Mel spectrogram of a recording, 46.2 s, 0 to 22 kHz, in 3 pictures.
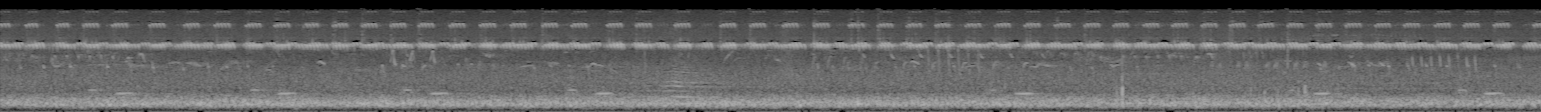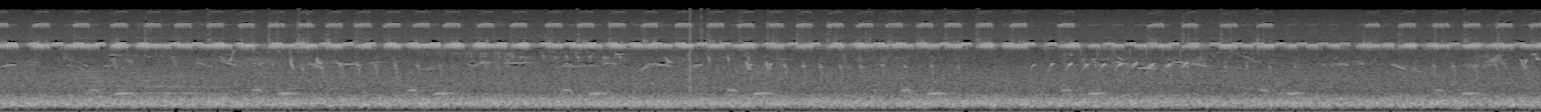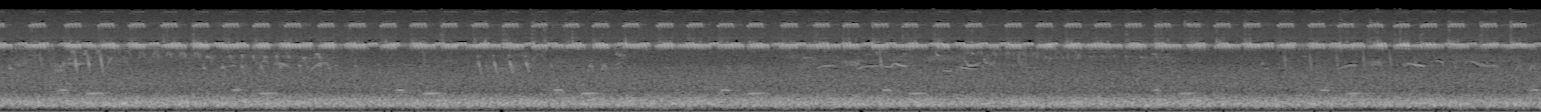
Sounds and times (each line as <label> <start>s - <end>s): Crickets singing 0.0s - 46.2s
other insects in background 0.0s - 46.2s
cuckoo 0.5s - 1.9s
cuckoo 2.5s - 4.7s
cuckoo 5.6s - 6.3s
cuckoo 9.3s - 11.3s
cuckoo 12.4s - 15.2s
cuckoo 16.2s - 23.5s
cuckoo 24.3s - 25.0s
cuckoo 26.0s - 28.5s
cuckoo 29.7s - 30.8s
cuckoo 31.4s - 32.0s
cuckoo 33.0s - 34.1s
cuckoo 34.8s - 37.1s
cuckoo 38.0s - 38.5s
cuckoo 39.3s - 40.7s
cuckoo 42.3s - 42.8s
cuckoo 44.0s - 45.1s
